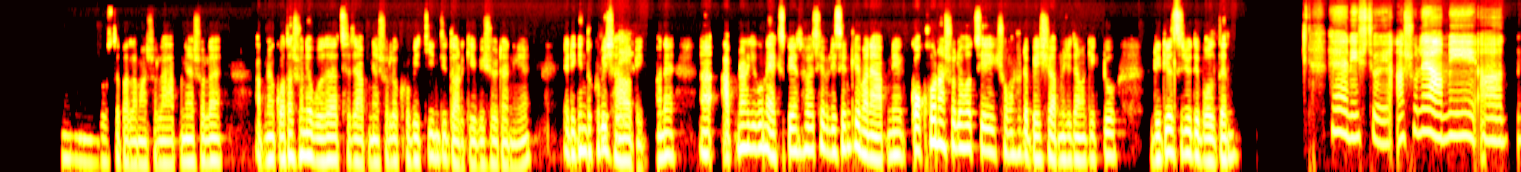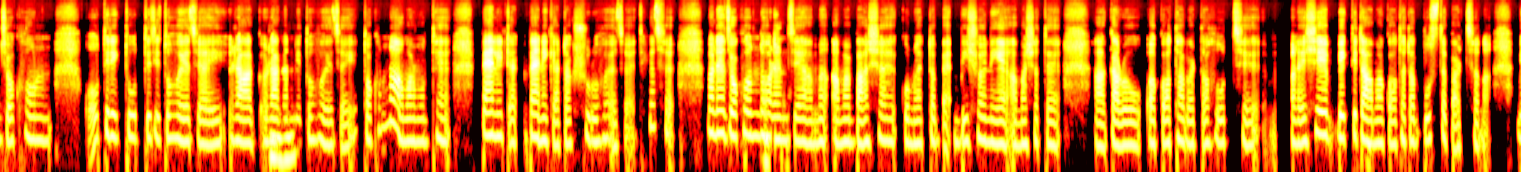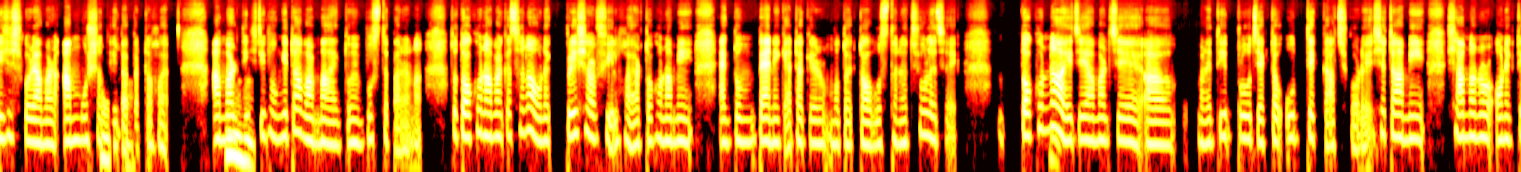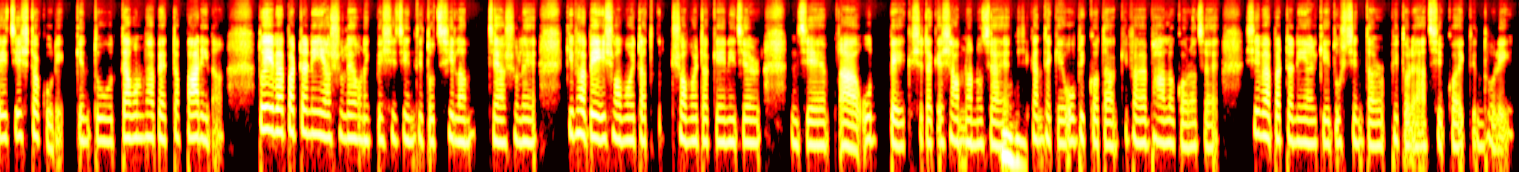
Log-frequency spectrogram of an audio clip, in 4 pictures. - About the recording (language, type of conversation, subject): Bengali, advice, আপনি প্যানিক অ্যাটাক বা তীব্র উদ্বেগের মুহূর্ত কীভাবে সামলান?
- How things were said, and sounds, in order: static; in English: "experience"; in English: "recently?"; in English: "details"; other background noise; distorted speech; in English: "panic attack"; in English: "panic attack"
